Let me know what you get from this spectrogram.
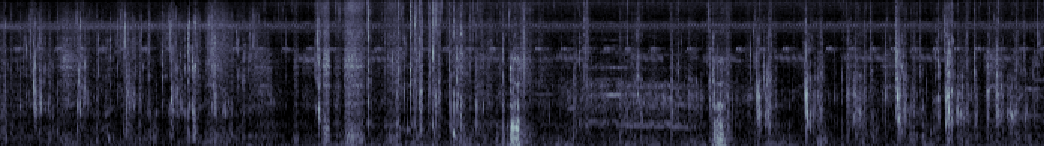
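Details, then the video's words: Six-year-old boar pig chewing tomatoes, with scattered wet smacks and clicks, quieter stretches between bites, and a few loud sharp snaps near the middle; a steady thin hiss lingers in the background. "Boar Pig Eats Tomatoes - ASMR / Smacking Sounds"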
